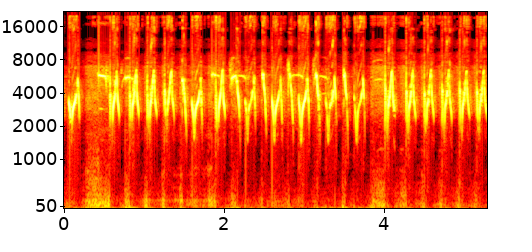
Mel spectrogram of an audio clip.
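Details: Bar-winged prinia singing loudly, used to lure wild birds and to prompt captive birds to sing: a rapid, steady run of sharp, high chirped notes, each rising then dipping, repeated about three times per second without pause.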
